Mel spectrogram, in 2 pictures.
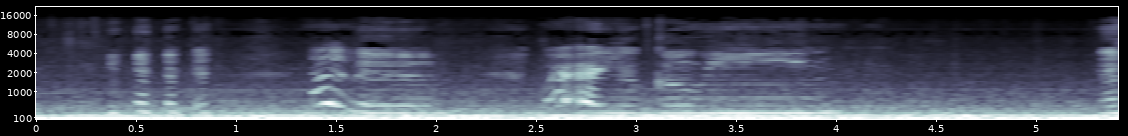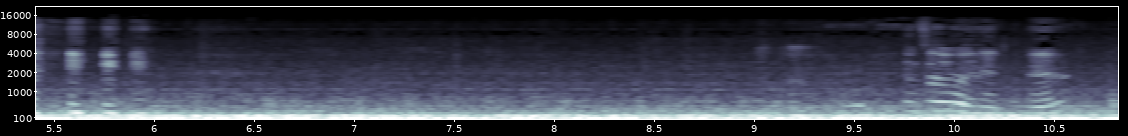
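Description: Steady low road and engine rumble of a moving car heard from inside the cabin, with a baby's babbling and squeals about two seconds in and again briefly near the middle.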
